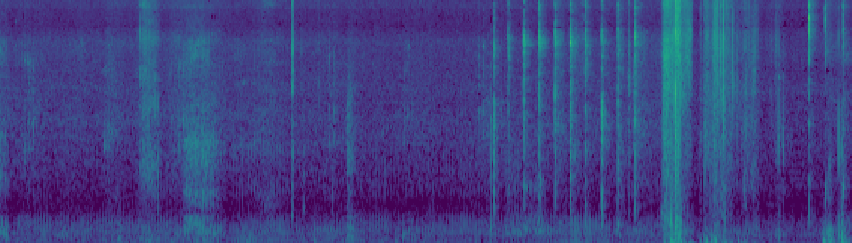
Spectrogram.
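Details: Female Korat cat on her owner's bed, waking them and showing affection indoors; a soft low rumbling purr runs beneath repeated sharp clicks and rustling, louder crackly handling noises toward the end.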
